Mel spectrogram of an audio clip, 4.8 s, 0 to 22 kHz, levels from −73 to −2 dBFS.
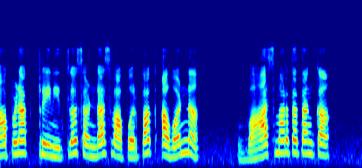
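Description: Listening closely to the speech turned up nothing that stood out as a technical problem.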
